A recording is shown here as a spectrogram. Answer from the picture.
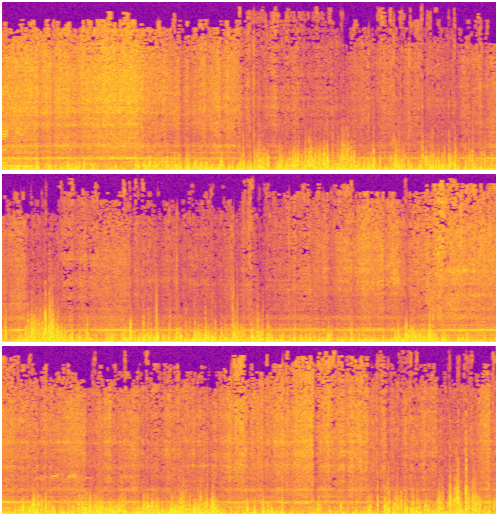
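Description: Wind rushing over the microphone of a riding motorcycle, with the engine running steadily underneath.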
